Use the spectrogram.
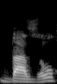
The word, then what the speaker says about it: Basil: Donald you've watched Faulty Towers you know it's pronounced Basel Basel name the name of course is definitely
